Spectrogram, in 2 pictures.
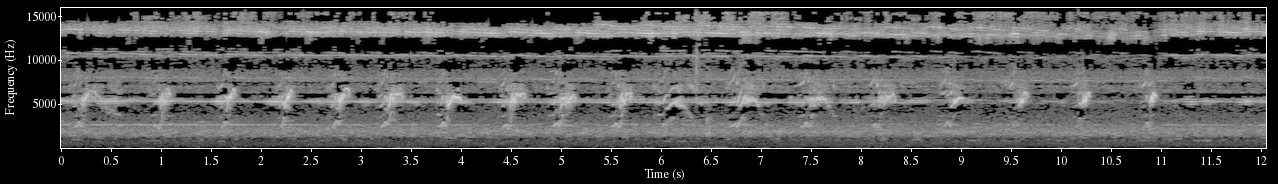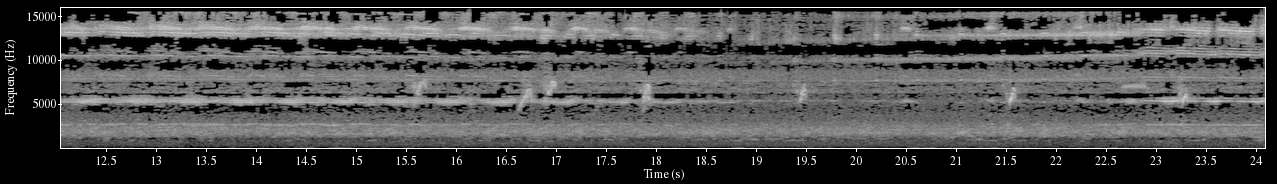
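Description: A bird gives short, high, down-slurred chirps about twice a second, then only an occasional chirp after about eleven seconds. A steady high hiss runs underneath.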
